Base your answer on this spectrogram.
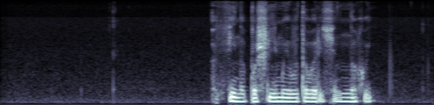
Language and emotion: Russian, angry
